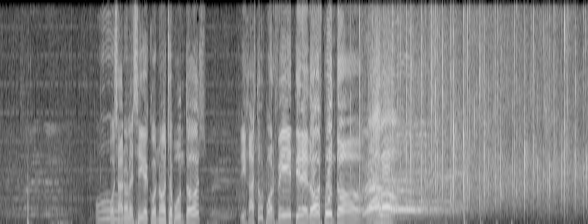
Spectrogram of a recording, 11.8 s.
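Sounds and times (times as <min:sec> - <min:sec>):
speech: 0:01.9 - 0:04.2, 0:04.8 - 0:08.1
small group clapping: 0:07.0 - 0:11.7.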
